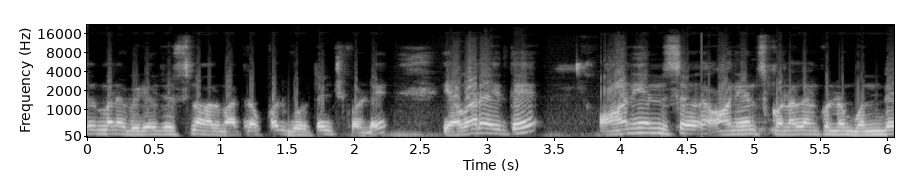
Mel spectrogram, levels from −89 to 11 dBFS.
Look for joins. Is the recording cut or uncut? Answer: cut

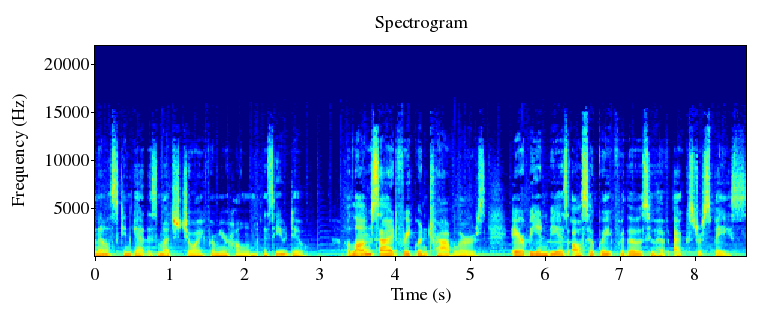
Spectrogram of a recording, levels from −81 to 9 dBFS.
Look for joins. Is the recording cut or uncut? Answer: uncut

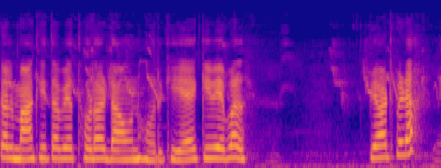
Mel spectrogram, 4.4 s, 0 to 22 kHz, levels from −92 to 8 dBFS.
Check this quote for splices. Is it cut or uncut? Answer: uncut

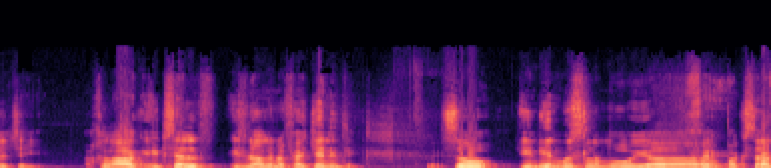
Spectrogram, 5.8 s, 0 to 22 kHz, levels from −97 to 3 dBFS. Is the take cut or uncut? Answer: uncut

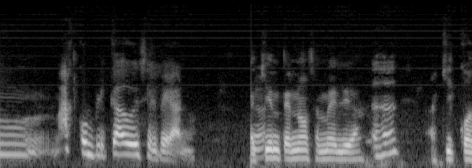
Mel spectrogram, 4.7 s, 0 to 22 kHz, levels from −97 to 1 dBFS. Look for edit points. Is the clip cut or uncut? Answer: cut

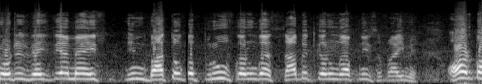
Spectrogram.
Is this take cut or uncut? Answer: uncut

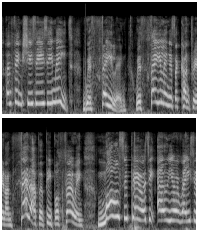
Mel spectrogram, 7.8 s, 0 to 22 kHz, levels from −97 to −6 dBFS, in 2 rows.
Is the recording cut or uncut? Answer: cut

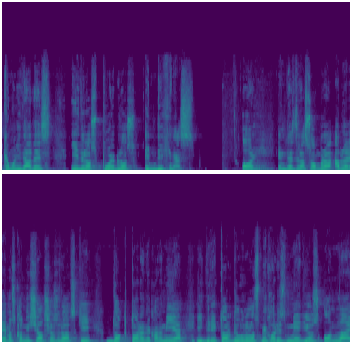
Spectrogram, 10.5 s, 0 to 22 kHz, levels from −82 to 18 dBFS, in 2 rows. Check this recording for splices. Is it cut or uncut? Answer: cut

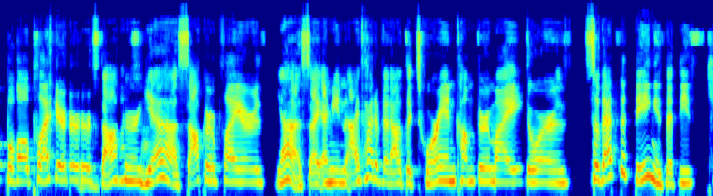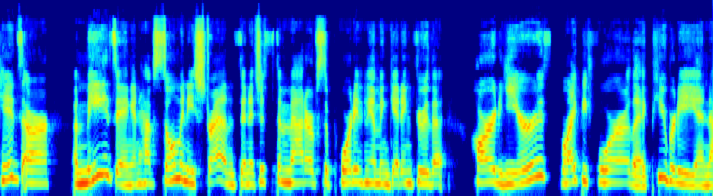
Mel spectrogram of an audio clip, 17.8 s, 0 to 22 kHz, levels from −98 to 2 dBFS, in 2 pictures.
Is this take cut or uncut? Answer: cut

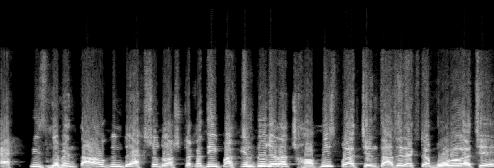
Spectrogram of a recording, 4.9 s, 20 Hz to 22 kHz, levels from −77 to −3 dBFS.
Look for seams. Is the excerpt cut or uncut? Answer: cut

